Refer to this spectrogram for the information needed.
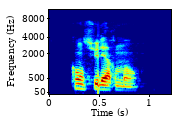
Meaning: consularly
- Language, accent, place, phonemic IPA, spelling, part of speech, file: French, France, Lyon, /kɔ̃.sy.lɛʁ.mɑ̃/, consulairement, adverb, LL-Q150 (fra)-consulairement.wav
